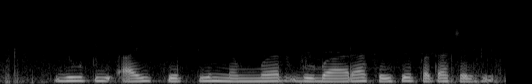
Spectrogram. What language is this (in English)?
Chhattisgarhi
